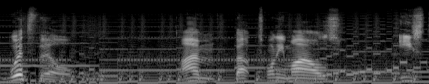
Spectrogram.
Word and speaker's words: Wytheville: town line but everybody that i've ever heard that's never lived there that sees that the first thing they say is wife bill because it's w-y-t-a-g it's white bill i'm like no ma'am that's pronounced with bill unless you're from there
